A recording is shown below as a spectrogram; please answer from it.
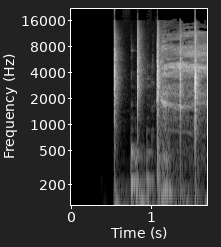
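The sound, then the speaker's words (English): Hands slapping knees as an improvised sound effect: after a short silence come five sharp, dry slaps in a quick, slightly uneven rhythm, each cut off fast. “By slapping your knees like, oh, all right, there you went. Who's your Foley guy?”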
